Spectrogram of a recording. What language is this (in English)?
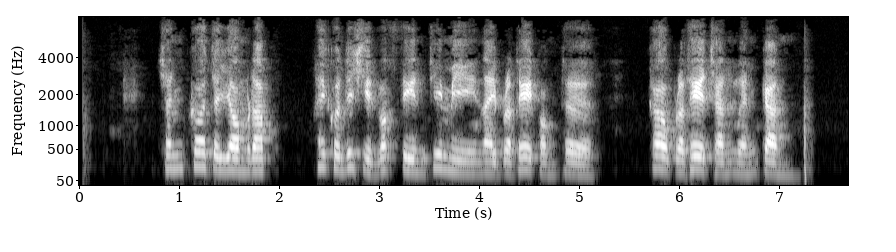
Thai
